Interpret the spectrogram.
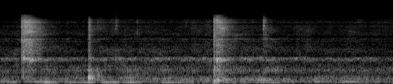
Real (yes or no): no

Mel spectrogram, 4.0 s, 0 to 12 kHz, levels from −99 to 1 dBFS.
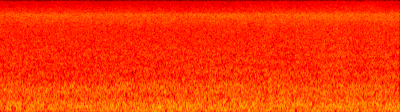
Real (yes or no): yes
